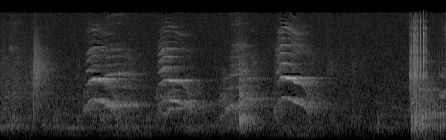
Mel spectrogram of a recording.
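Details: Kittens three weeks old, excited while learning to walk, meowing in four arching, slightly rising-then-falling calls about once every second, followed by a loud rustle at the end.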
